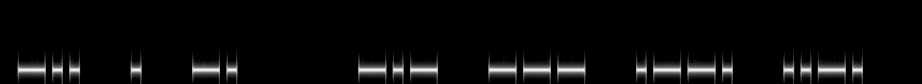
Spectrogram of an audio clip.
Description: Morse code, heard as a keyed tone, about 14 wpm, spaced as for 10 wpm, 680 Hz. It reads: DEN KOPF
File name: Morsekurs / Witze / Witz 02. Dezember 2025 50 F70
